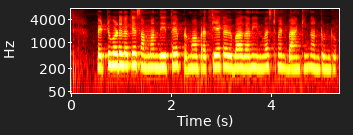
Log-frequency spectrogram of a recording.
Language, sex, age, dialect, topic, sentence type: Telugu, female, 36-40, Telangana, banking, statement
